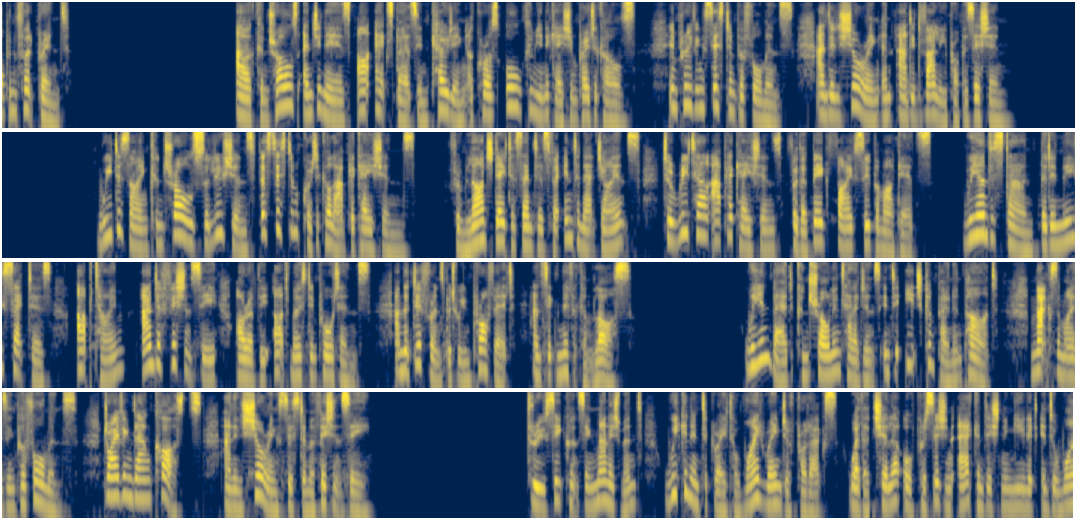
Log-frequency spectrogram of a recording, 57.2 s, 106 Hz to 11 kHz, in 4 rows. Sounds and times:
Speech: 0:00.0 - 0:01.0, 0:03.1 - 0:13.5, 0:15.6 - 0:37.1, 0:38.5 - 0:47.9, 0:49.9 - 0:57.2.

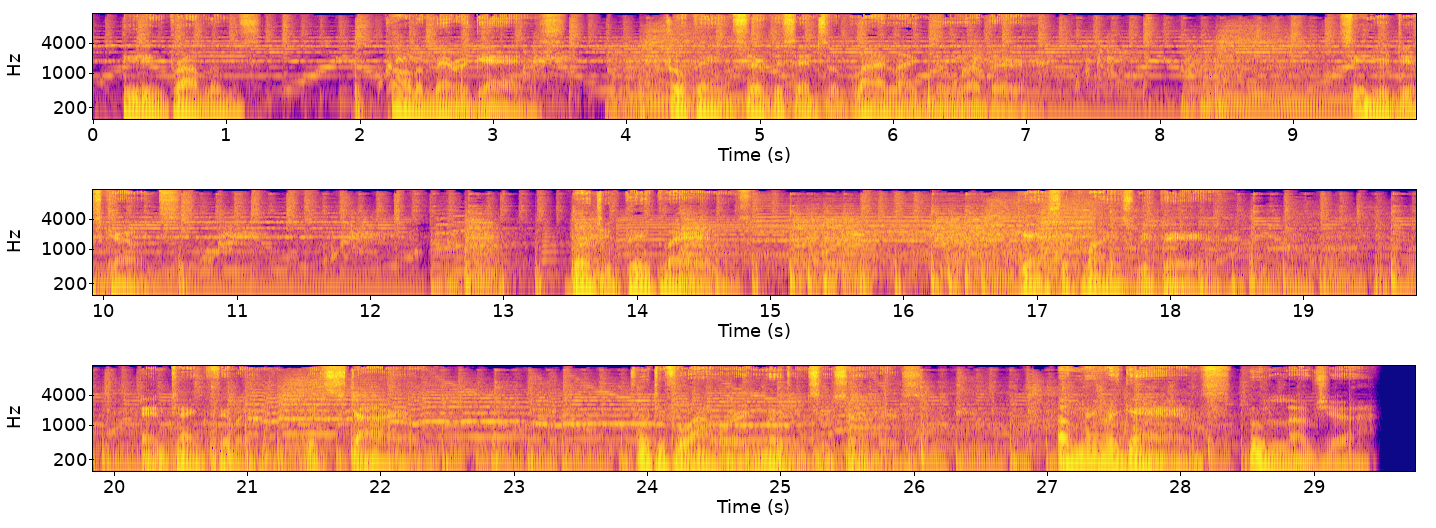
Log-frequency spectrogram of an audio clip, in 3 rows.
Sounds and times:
Music: 0:00.0 - 0:29.5
Speech: 0:00.2 - 0:01.3, 0:02.2 - 0:03.6, 0:04.2 - 0:07.2, 0:09.4 - 0:10.7, 0:13.5 - 0:14.9, 0:16.8 - 0:18.5, 0:20.2 - 0:22.4, 0:23.9 - 0:26.1, 0:27.1 - 0:29.5.

